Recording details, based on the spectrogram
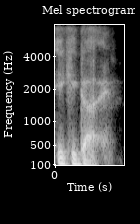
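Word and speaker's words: ikigai: It is uh it's called ikiguai. It literally is pronounced icky, right?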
